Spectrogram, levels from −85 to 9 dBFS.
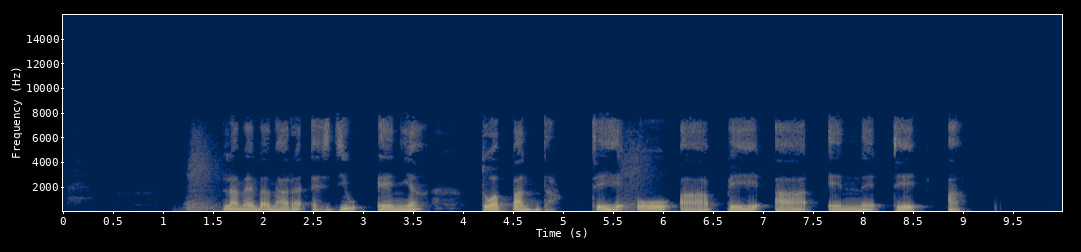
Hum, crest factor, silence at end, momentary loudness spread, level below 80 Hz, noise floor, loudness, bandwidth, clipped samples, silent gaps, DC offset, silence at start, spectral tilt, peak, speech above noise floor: none; 22 dB; 1.05 s; 12 LU; -56 dBFS; -84 dBFS; -24 LUFS; 8 kHz; under 0.1%; none; under 0.1%; 1.25 s; -7.5 dB/octave; -2 dBFS; 62 dB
